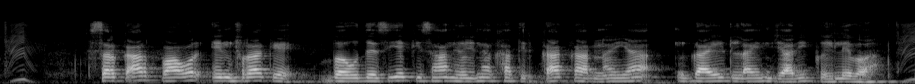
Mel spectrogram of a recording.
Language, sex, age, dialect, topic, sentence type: Bhojpuri, male, 31-35, Southern / Standard, agriculture, question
